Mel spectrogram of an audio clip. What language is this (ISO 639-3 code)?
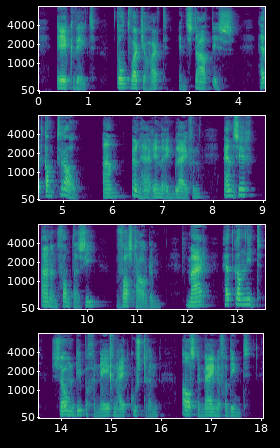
nld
